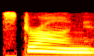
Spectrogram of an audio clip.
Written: strung

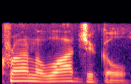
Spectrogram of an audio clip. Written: chronological

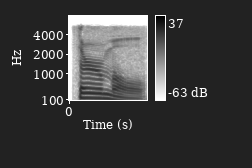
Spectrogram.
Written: thermal

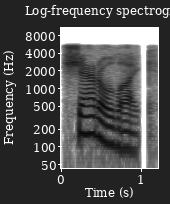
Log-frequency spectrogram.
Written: shadowlike

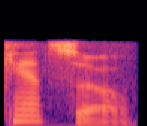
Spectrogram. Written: Canso, Cape

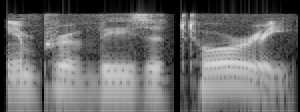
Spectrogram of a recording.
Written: improvisatori

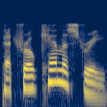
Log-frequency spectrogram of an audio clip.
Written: petrochemistry

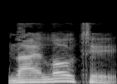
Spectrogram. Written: Nilote

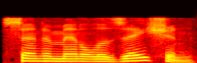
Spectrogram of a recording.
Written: sentimentalization

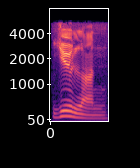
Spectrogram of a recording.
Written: Jylland

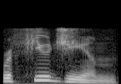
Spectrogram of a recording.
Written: refugium

